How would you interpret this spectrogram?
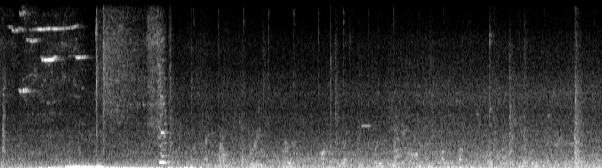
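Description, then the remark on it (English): Inside a moving bus: a low engine rumble swells early on, followed by a sharp hiss of air brakes and a steady road drone with faint, indistinct voices in the background. “bus ride somewhere.”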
